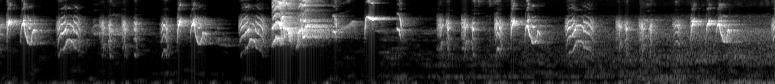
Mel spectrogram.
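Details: East Javan long-tailed shrike in energetic gacor song, full isian style: quick bursts of harsh chatter mixed with rising whistled slurs and a brief clear upward whistle, delivered in a continuous, busy stream.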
